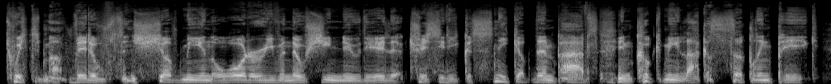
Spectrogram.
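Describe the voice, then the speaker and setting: A man's voice: deep voice, sharp tone, slightly rough, no echo, clean studio sound, exaggerated voice. An actor playing a sadistic, self-righteous Southern lawman in a video game, with a folksy, preachy, menacing way of talking and a foul mouth. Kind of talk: villain monologue voice lines for a game.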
